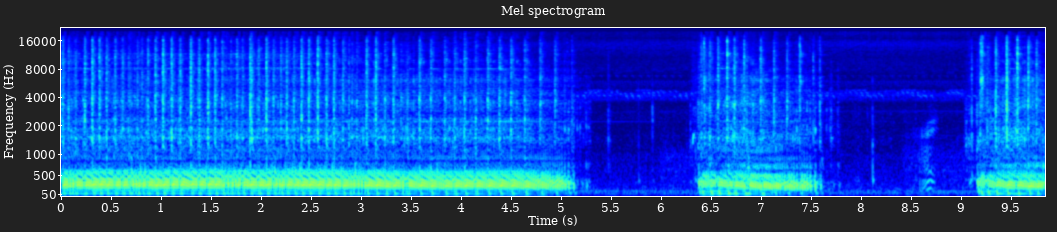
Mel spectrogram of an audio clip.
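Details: Craftsman chainsaw first start after about five years sitting in a shed: rough, surging high-pitched run that keeps dying to near silence and restarting; poor fuel pickup, only runs with the choke on.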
